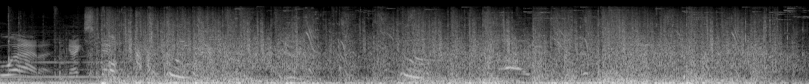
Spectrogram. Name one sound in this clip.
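Gunshots rattle in quick bursts.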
